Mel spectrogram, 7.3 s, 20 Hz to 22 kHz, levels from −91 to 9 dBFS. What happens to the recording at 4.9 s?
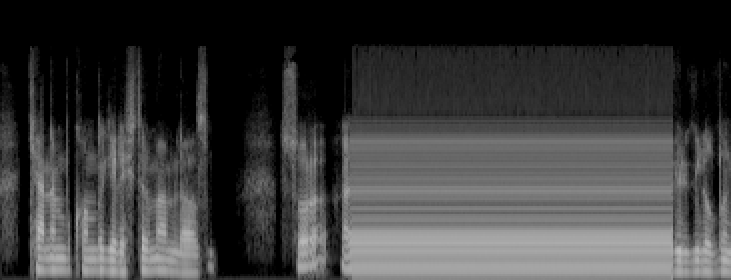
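At 4.9 s the speech is caught in a system hang loop running from 3.52 to 6.70 s. The system froze while the hardware kept replaying one 20 ms buffer. That slice repeats exactly, producing a steady 50 Hz buzz instead of speech.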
